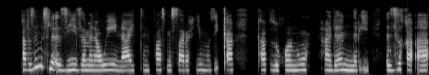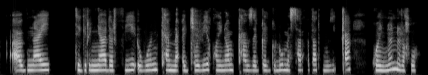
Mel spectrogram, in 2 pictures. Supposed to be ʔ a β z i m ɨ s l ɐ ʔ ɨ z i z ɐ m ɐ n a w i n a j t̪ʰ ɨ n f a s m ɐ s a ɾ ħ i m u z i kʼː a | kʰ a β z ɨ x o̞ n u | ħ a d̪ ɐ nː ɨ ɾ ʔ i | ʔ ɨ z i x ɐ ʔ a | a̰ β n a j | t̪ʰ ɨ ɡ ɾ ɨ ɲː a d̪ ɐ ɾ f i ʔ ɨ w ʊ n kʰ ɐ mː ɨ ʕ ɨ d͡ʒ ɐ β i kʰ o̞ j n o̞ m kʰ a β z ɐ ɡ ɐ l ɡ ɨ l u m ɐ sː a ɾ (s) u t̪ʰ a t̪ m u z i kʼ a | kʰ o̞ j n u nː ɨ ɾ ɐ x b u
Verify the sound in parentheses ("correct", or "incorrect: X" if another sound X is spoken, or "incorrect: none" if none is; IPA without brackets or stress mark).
incorrect: ħ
